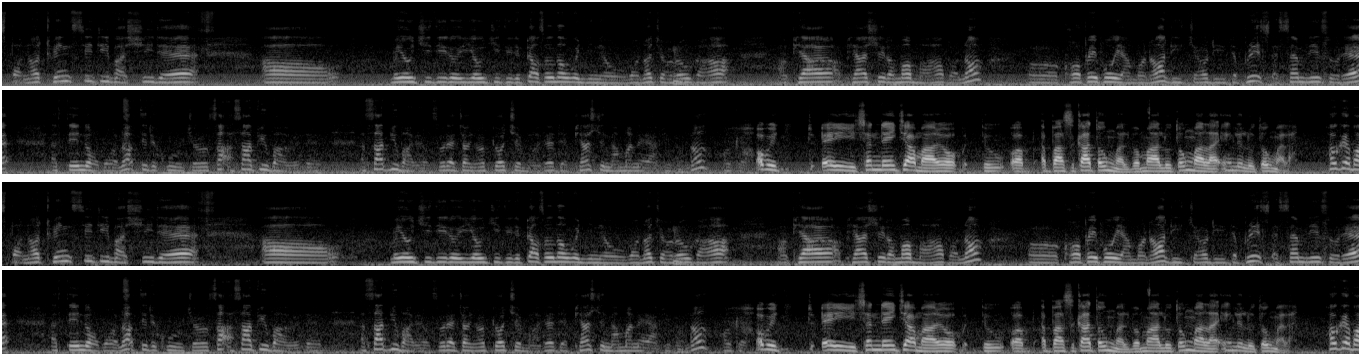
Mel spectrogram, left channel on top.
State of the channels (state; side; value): noise; left; hum, 14 dB below the sound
